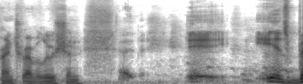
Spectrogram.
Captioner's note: a couple of chuckles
